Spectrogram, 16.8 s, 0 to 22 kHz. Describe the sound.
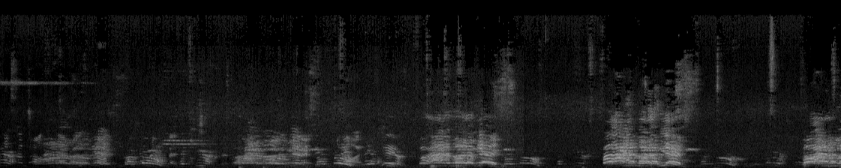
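A protest crowd chants together at the Stop the Grind demonstration in Trafalgar Square on 16 October, loud rhythmic bursts of many voices rising and falling in repeated phrases, with short gaps of murmuring between the shouts.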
